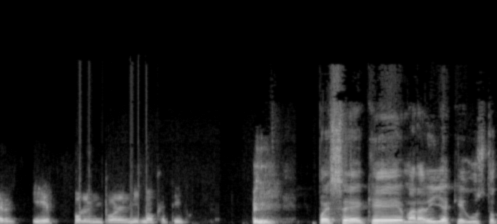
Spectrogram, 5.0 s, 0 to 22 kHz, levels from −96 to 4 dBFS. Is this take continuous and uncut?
yes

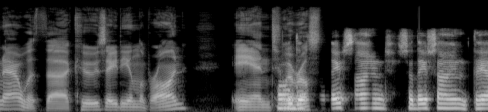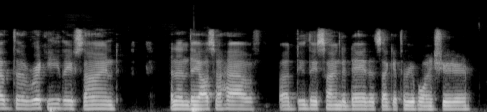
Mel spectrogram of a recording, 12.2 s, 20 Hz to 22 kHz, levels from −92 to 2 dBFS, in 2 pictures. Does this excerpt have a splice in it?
no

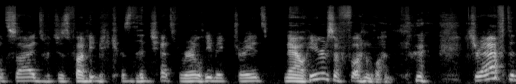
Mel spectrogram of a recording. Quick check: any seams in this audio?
yes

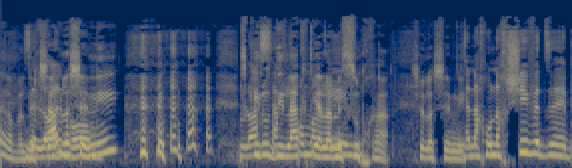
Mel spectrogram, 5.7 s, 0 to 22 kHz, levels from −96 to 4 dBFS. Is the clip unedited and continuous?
no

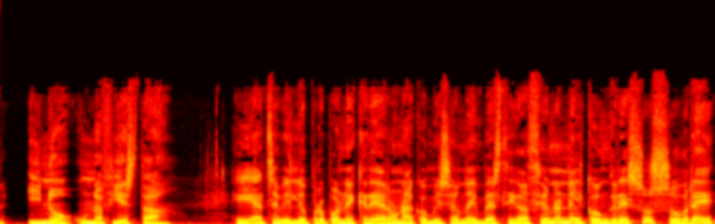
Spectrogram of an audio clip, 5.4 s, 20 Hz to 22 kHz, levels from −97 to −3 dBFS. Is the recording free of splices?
yes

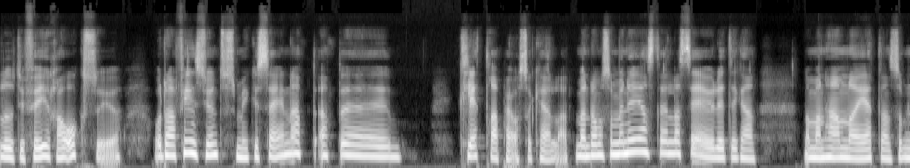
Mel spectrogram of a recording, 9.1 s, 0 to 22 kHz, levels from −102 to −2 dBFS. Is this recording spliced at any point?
no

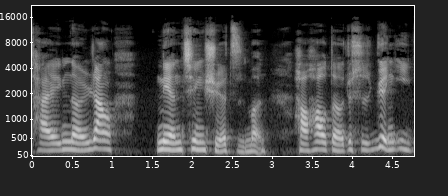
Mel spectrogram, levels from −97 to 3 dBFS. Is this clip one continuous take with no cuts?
yes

